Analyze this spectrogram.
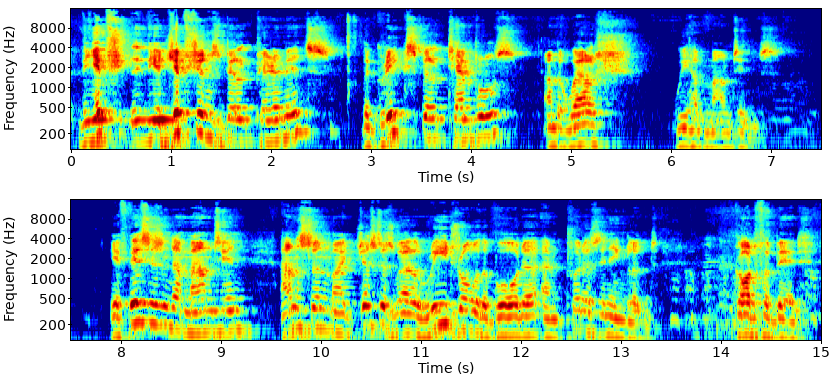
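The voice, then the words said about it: Put-on Welsh accent. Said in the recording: “I'll try and do it with a Welsh accent”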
